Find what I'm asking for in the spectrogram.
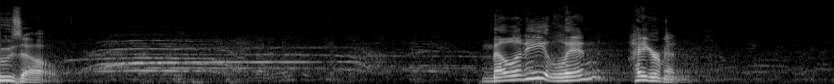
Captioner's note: applause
